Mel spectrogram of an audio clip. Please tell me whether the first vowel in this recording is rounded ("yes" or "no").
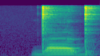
no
